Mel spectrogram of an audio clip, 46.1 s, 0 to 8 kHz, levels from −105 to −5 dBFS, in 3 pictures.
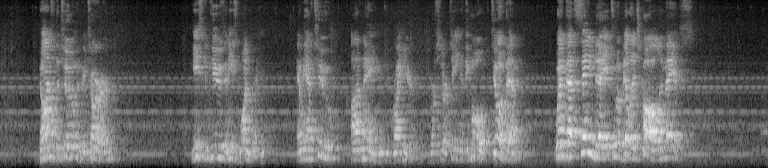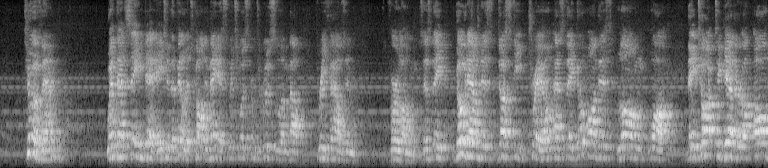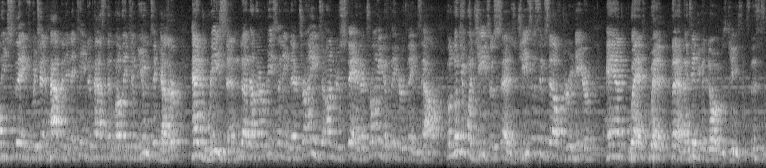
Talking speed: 165 wpm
